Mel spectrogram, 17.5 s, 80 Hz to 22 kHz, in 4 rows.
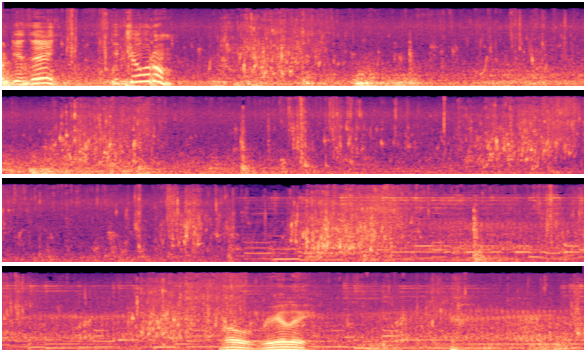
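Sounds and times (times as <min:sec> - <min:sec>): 
low rolling thunder from an approaching storm: 0:00.0 - 0:06.5
boat noise: 0:00.0 - 0:17.4
steady wash of water: 0:00.0 - 0:17.4
speech: 0:00.1 - 0:01.7, 0:14.8 - 0:15.5.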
